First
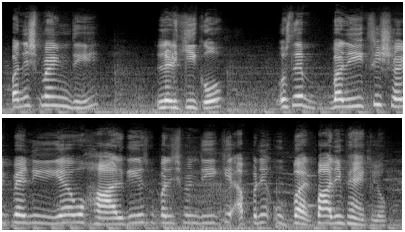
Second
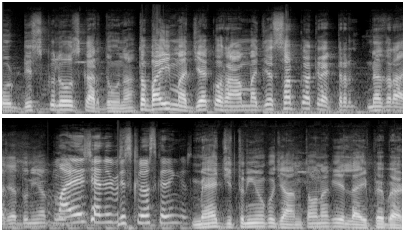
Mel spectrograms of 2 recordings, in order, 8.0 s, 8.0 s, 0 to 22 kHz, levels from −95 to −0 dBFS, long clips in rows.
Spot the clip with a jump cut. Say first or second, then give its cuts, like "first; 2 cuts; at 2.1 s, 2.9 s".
second; 4 cuts; at 1.3 s, 3.6 s, 4.5 s, 5.8 s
